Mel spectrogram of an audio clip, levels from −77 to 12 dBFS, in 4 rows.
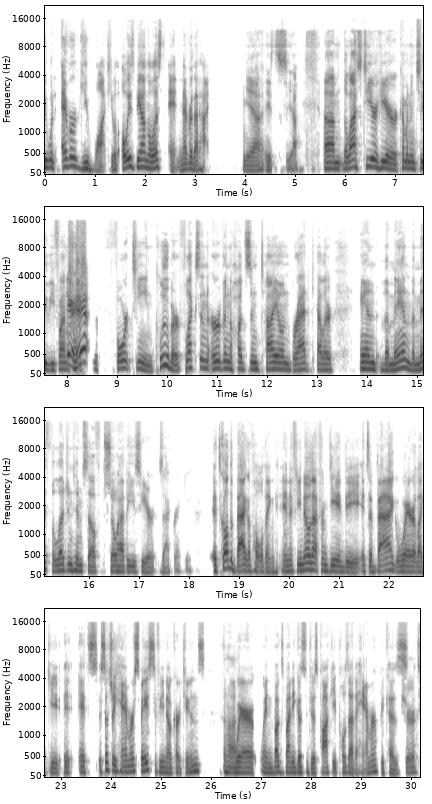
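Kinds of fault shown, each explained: Call bitrate drop: 1.05–4.49 s and 18.82–25.71 s, speech turns coarse and muffled as the encoder gets far fewer bits, consistent with 32 kbps falling to 18 and then 14 kbps.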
